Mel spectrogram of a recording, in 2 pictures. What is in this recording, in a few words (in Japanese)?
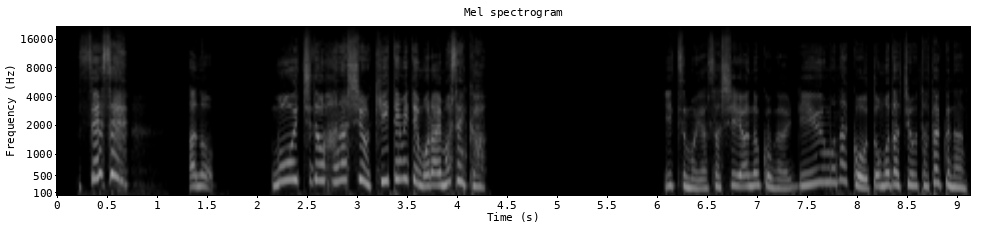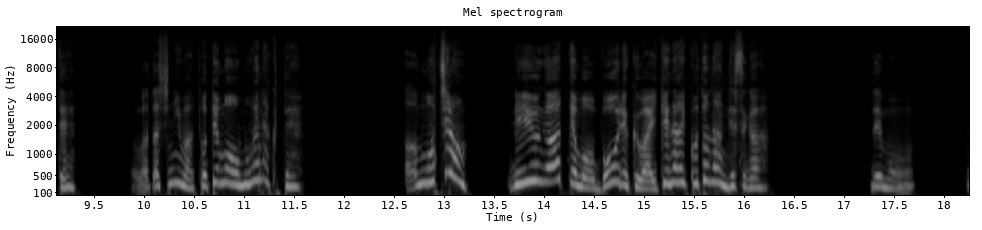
40代女性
